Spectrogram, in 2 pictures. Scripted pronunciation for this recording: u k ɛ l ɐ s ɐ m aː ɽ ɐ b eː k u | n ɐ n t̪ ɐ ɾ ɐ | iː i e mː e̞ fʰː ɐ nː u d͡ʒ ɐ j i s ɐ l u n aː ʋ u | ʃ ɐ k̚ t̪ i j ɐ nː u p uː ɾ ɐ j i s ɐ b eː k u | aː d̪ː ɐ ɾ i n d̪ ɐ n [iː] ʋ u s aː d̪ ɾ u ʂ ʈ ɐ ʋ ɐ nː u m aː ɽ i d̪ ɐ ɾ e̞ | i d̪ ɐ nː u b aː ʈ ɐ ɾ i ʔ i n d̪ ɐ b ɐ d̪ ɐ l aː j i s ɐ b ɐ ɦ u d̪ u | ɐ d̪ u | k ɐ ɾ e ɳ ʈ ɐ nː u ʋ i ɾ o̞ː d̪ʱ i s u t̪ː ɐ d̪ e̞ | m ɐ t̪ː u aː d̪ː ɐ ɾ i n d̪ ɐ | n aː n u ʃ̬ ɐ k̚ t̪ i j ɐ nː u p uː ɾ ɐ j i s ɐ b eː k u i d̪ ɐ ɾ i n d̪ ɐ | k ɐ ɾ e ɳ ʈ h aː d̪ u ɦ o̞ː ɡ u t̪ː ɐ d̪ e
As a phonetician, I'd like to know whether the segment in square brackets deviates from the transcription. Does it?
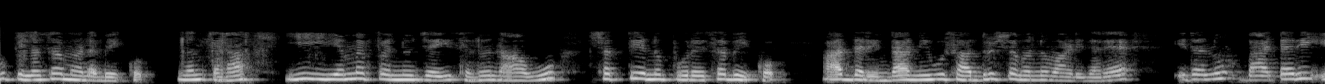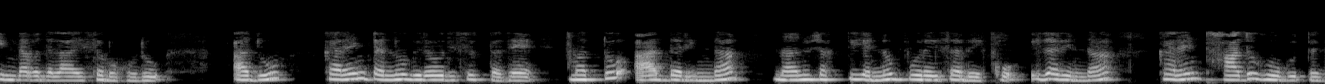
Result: no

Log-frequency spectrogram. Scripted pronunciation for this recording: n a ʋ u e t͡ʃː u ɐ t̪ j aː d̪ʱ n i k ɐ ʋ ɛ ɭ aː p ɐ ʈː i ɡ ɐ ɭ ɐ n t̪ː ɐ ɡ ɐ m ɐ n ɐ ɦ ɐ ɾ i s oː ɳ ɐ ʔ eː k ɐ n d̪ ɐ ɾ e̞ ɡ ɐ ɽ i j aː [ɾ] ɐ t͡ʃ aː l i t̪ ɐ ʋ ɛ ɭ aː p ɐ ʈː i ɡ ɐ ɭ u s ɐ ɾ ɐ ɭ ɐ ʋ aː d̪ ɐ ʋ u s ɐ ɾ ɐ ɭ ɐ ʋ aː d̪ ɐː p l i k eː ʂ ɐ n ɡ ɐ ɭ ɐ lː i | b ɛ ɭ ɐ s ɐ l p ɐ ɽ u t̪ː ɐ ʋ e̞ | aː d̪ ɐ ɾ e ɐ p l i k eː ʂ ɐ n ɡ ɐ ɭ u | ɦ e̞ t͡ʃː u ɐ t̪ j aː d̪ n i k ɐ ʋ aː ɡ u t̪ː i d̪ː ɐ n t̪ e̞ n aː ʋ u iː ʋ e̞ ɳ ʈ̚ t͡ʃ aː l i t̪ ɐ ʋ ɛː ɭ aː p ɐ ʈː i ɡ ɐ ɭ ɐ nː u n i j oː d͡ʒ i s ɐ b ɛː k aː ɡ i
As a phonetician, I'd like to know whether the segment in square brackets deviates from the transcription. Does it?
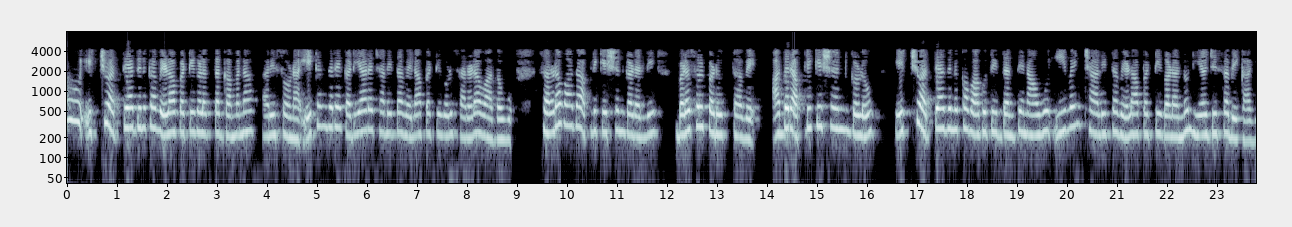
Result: no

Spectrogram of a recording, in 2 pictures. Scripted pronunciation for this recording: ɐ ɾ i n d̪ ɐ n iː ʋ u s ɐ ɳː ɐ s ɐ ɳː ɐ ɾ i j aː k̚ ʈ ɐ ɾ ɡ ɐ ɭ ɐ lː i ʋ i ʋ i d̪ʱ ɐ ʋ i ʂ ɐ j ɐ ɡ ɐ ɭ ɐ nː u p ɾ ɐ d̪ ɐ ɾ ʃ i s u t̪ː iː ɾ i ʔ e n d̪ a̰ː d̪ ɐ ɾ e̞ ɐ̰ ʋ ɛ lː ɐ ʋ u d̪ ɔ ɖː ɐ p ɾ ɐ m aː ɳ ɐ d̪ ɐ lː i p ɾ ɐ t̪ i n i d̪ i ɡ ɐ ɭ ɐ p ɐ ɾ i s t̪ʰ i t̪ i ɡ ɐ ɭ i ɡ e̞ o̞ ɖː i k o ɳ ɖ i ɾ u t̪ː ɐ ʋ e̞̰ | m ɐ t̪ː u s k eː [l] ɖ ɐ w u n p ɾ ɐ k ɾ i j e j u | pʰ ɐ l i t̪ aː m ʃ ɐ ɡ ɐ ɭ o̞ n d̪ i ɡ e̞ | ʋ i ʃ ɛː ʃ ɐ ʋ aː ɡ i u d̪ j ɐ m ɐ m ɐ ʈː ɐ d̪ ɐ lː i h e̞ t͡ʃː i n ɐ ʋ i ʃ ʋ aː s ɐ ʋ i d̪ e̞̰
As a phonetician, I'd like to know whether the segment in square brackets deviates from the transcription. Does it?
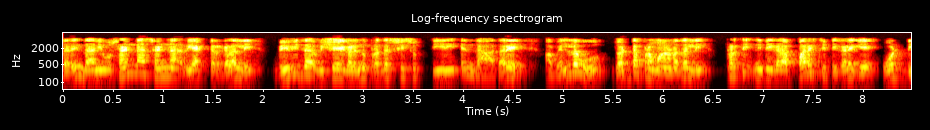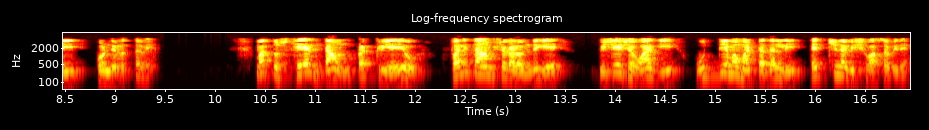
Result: no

